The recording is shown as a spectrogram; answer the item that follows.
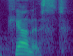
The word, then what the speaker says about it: pianist: And by the way, that's how it's pronounced, pianist, right? In case you've heard pianist and pianist and didn't know which is correct and didn't know who to ask, it's pianist, right?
